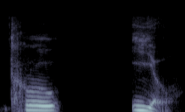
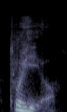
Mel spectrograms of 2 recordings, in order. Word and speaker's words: Trujillo: I think it's Trujillo. Because it's two L's, so it's yo, right? Okay. Trujillo, who blamed the Haitians for the massacre, who was a propagandist who helped to change the narrative.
